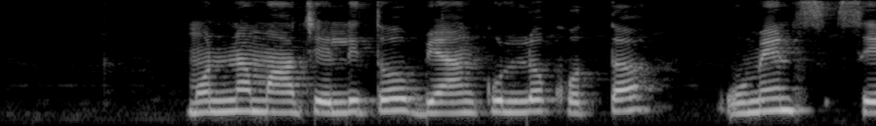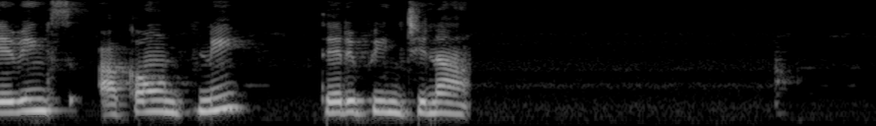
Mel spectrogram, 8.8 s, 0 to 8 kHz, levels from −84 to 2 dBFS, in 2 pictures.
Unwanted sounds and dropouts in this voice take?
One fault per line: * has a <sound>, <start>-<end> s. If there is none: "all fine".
all fine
